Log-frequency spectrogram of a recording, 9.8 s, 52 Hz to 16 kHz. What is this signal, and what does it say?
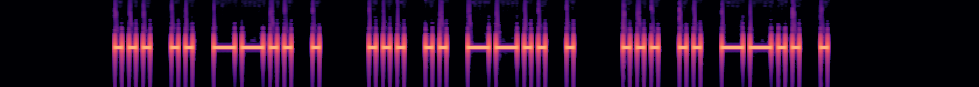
Morse code, heard as a keyed tone, about 17 wpm, 700 Hz. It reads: SIZE SIZE SIZE
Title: Top 500 Words Repeated 17wpm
